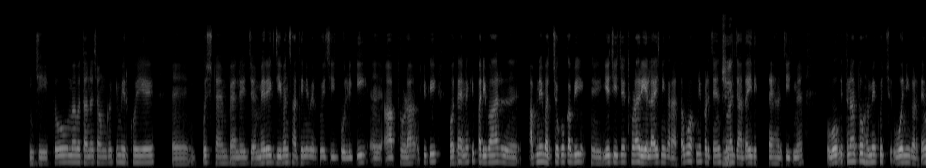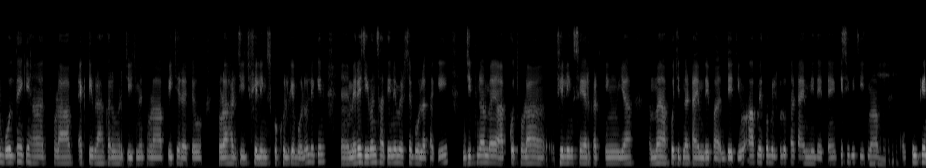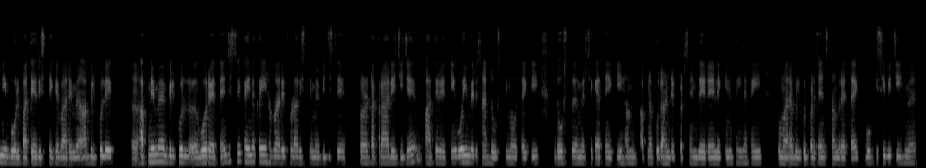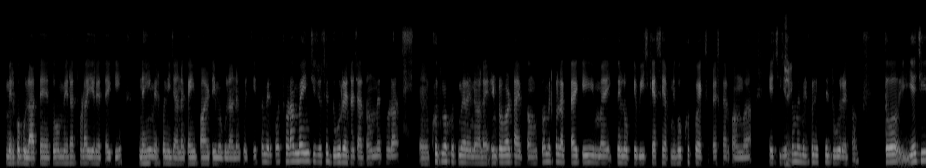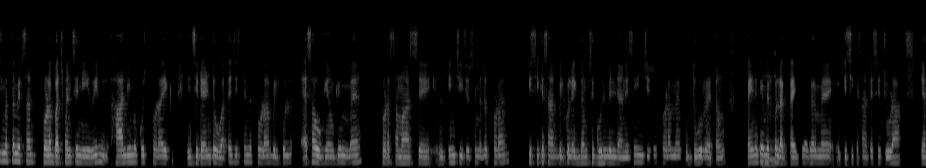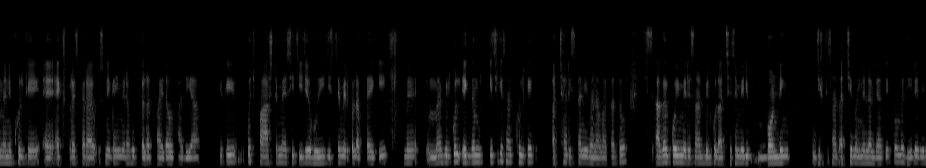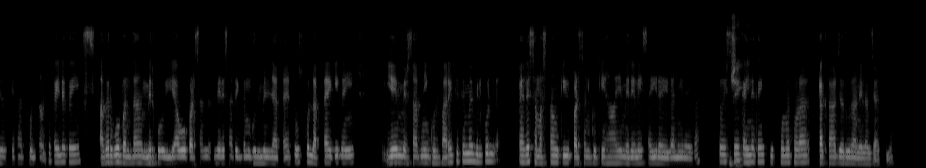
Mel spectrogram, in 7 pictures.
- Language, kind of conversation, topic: Hindi, advice, आप हर रिश्ते में खुद को हमेशा दोषी क्यों मान लेते हैं?
- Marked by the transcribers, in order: in English: "टाइम"; in English: "रियलाइज"; in English: "प्रेजेंस"; in English: "एक्टिव"; in English: "फीलिंग्स"; in English: "फीलिंग शेयर"; in English: "टाइम"; in English: "टाइम"; in English: "हंड्रेड पर्सेंट"; in English: "प्रेजेंस"; in English: "इंट्रोवर्ट टाइप"; in English: "एक्सप्रेस"; in English: "इंसिडेंट"; in English: "एक्सप्रेस"; in English: "पास्ट"; sniff; in English: "बॉन्डिंग"; sniff; in English: "पर्सन"; in English: "पर्सन"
